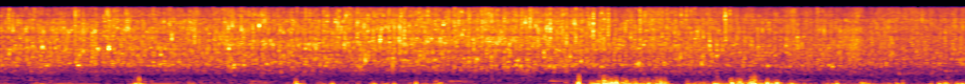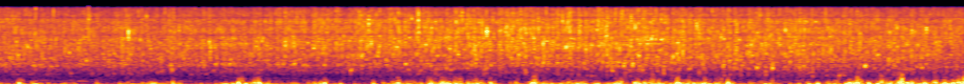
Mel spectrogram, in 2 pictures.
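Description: Water trickling and splashing over the ragstone falls of a newly built, pump-fed pondless garden stream, a steady wash of sound. From about six seconds in, an uneven low rumble comes and goes under it.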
